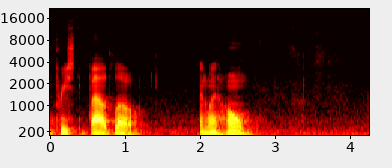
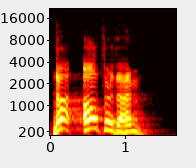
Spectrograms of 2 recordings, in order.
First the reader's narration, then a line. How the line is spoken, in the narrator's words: roared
